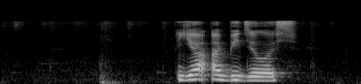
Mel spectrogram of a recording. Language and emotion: Russian, angry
